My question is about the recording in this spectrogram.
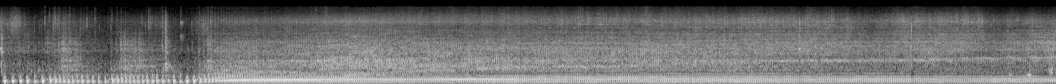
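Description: A red dune buggy's engine chugging roughly for about two seconds as it starts up, then revving up and settling into a steady run as the buggy drives off across a grass field.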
